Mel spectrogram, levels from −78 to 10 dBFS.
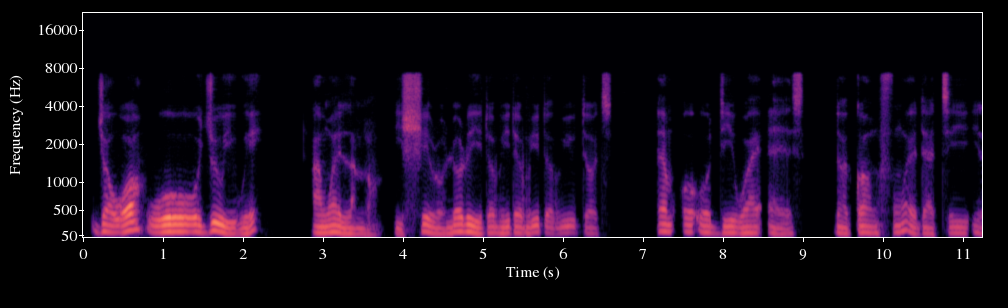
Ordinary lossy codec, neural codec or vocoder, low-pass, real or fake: none; codec, 16 kHz, 0.8 kbps, ZipCodec; 7.2 kHz; fake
